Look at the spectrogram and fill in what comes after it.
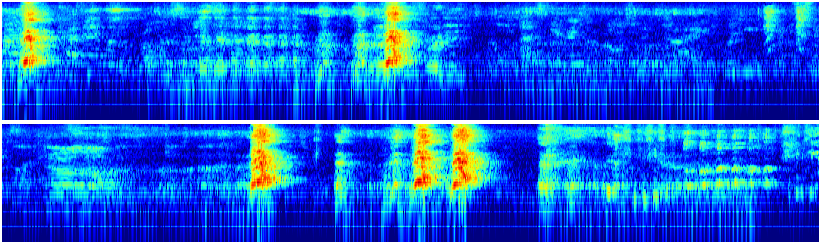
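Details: A Shih Tzu barks at a mechanical toy dog, giving sharp, high barks, singly and in a quick pair, over quiet talking.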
